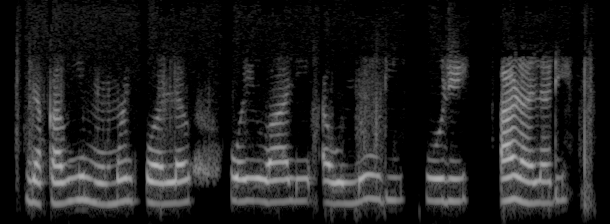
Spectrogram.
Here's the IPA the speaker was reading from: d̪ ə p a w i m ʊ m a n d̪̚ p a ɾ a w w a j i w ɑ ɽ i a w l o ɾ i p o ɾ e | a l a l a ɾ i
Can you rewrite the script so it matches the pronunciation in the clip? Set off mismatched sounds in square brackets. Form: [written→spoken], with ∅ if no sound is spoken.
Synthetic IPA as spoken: d̪ ə [p→q] a w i m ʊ m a n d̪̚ p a [ɾ→l] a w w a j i w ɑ [ɽ→l] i a w l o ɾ i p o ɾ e | a [l→ɽ] a l a ɾ i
